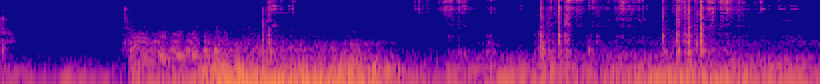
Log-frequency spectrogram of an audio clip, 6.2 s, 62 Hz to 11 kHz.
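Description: A 2006 Toyota Avensis 2.0 D-4D four-cylinder diesel turning over on the starter as the key is turned, with keys jangling on the ignition key. The rumble starts about a second in and is loudest for the next couple of seconds. It is a hard cold start that persists despite a new battery, new glow plugs and a new fuel filter.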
